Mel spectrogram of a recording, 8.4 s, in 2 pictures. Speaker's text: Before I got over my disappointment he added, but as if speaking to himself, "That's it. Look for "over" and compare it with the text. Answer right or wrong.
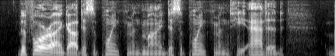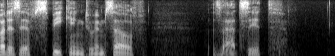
wrong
